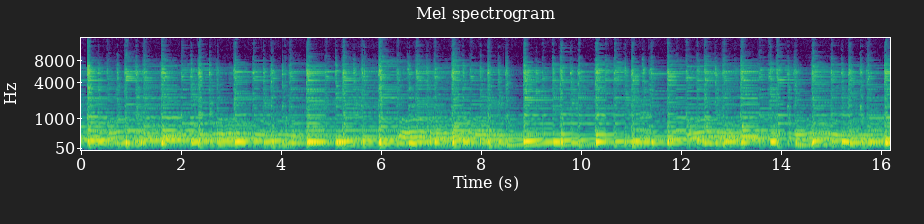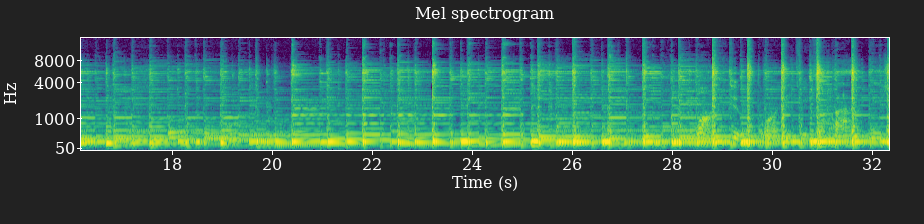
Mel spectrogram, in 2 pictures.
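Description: Acoustic guitar strummed in a steady, even rhythm.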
